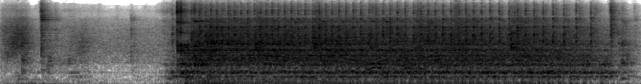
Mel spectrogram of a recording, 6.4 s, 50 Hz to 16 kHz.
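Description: An old 2-stroke lawn mower engine roars to life after a quiet lead-in, then holds at full throttle with a loud, steady, rattling drone to the end.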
